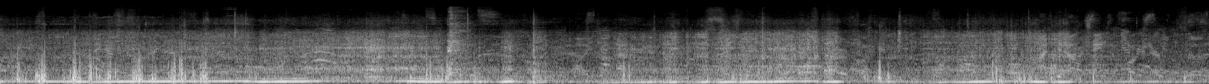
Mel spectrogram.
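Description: An off-road vehicle's engine revs hard as it climbs over rocks.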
